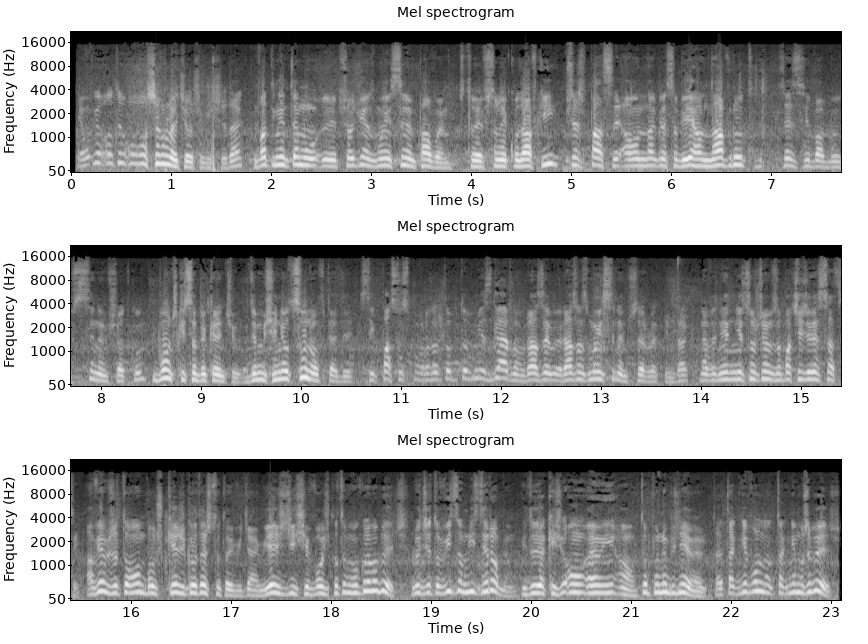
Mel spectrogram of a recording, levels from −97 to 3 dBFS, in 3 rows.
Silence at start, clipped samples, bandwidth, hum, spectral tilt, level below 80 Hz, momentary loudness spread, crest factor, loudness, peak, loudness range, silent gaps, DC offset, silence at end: 0.05 s; under 0.1%; 15.5 kHz; none; -6 dB/octave; -40 dBFS; 9 LU; 12 dB; -13 LUFS; 0 dBFS; 4 LU; none; under 0.1%; 0 s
